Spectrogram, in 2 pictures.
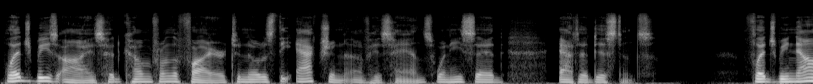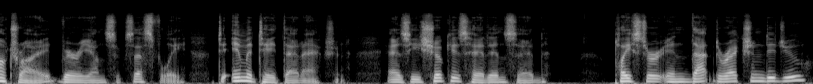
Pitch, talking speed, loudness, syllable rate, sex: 115 Hz, 160 wpm, -20 LUFS, 4.5 syllables/s, male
